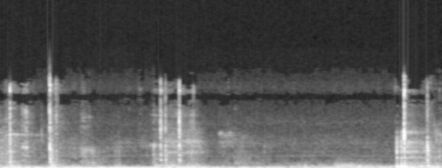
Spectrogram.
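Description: A few faint metallic clicks of a spanner on nuts and linkage in a tank's brake housing: one about half a second in and two close together past a second and a half, over a low steady hum.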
